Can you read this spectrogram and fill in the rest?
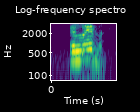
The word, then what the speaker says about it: Elena: Elena? Yes? Hi. Hello? – Yes, can I get your name, please? – Elena? – Can you spell that, please? – Elena. E-L-E-N-A? – Can I get your last name, please? – Macias, M-A-C-I-A-S.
